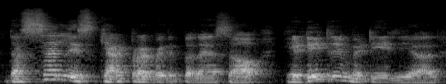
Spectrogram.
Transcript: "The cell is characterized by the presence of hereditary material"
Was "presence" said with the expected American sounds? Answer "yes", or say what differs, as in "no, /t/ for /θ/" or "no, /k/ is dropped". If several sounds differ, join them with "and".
no, /n/ is dropped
